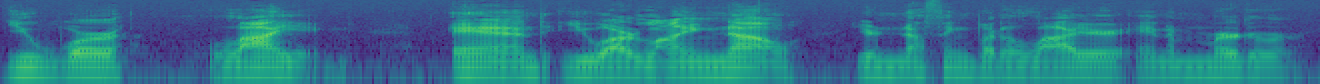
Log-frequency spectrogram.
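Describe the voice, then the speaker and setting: A man's voice: fairly low pitch, normal speed, creaky. A man voicing an earnest, bookish young boy in a storybook, emphatic and precise in his speech. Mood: accusing.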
